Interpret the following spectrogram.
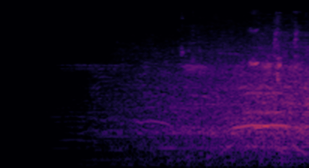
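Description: Basketball game sound fading in from silence: arena crowd noise with sneakers squeaking on the hardwood court.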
